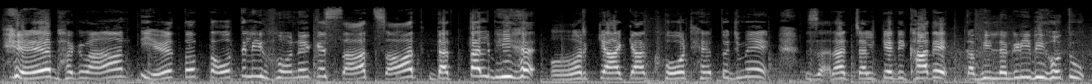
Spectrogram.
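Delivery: high, slow, outraged shriek; shrieking mother-in-law. Acted. Mother-in-law shrieks at the lisping bride's teeth. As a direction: wail at the heavens in horror. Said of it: "Chitra एकदम से चिल्लाने लगती है".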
